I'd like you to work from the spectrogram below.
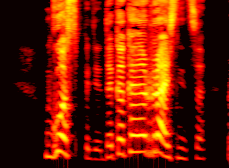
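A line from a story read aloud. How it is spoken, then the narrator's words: Irritated. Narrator (Russian): раздраженно Стекольников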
